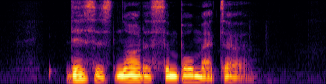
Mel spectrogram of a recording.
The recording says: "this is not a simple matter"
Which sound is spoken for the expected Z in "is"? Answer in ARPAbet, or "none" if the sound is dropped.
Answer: Z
